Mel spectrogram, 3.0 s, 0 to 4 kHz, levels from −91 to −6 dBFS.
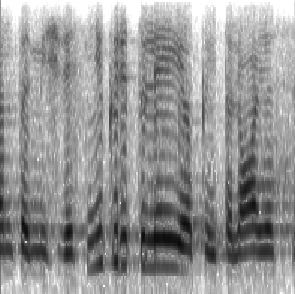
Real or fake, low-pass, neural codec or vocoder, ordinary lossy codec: real; 3.6 kHz; none; Opus, 16 kbps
